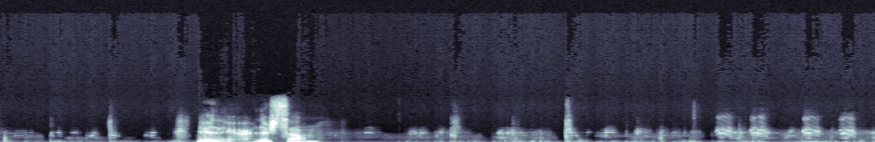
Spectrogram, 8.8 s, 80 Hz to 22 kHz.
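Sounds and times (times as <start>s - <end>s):
speech: 2.0s - 3.3s
crow cawing: 7.1s - 8.7s.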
